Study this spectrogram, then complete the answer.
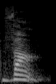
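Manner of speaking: "vingt" as a short nasal van, g and t silent; careful short "vingt" for repetition; model French pronunciation. Shown as a demonstration. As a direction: say "vingt" with a nasal vowel, no final consonant. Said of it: "Say it like".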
